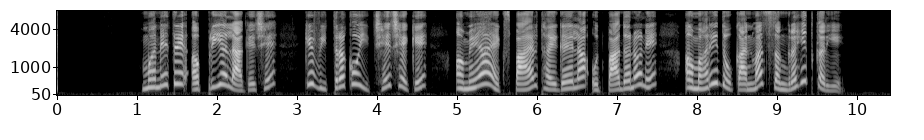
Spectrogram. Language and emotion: Gujarati, disgusted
